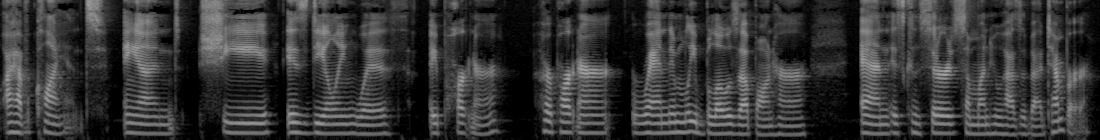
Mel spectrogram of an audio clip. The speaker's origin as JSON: {"language": "English", "region": "California", "country": "United States", "said": "Shout out to Cali. I live in California, guys. I'm from California"}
